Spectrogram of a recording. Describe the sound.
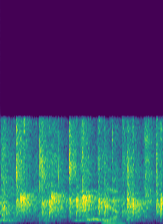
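An audience at a show applauds in a dense, steady patter of clapping for the person running the show, filling the whole clip, with a voice briefly calling out over it partway through.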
